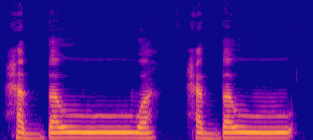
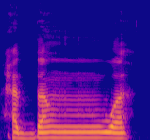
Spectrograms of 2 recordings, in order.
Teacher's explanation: the tanween letter, the ba, will merge with the waw. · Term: ghunnah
